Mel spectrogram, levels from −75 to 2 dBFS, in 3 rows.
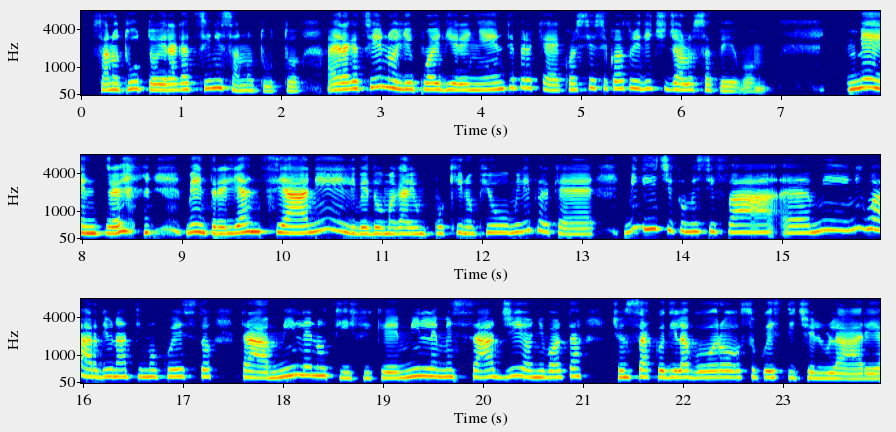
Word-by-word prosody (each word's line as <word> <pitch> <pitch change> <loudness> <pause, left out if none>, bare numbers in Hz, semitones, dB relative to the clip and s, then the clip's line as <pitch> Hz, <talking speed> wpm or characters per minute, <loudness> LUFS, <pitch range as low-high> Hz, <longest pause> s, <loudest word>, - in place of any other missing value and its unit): Sanno 210 0 0
tutto, 230 -2 -2
i 200 - +2
ragazzini 220 +6 +1
sanno 185 -8 -7
tutto. 160 -2 -11 0.2
Ai 210 +3 +4
ragazzini 250 +7 +3
non 290 -4 +3
gli 230 -2 +1
puoi 220 -1 0
dire 205 0 -1
niente, 220 +6 -2
perché, 265 -9 -5
qualsiasi 210 +7 -5
cosa 255 0 -2
tu 270 - -4
gli 255 - +1
dici: 245 0 -6
"Già 215 -2 0
lo 200 - -1
sapevo". 170 -7 -7 0.9
Mentre 230 -3 +5 0.6
mentre 245 -4 +3
gli 235 +2 +3
anziani, 275 +3 +6
li 225 -3 -1
vedo 215 0 +1
magari 210 0 0
un 210 -1 -4
pochino 220 0 -5
più 250 +4 -4
umili, 255 +5 -3
perché: 200 -10 -4 0.3
"Mi 265 +12 -4
dici 375 -3 +1
come 280 -2 0
si 280 0 -4
fa, 255 - +1
ehm, 240 +1 -2
mi 330 0 -3
mi 395 +3 -6
guardi 250 -11 +1
un 245 -1 0
attimo 240 -1 -2
questo". 250 0 -4 0.2
Tra 210 -4 +4
1000 285 +8 0
notifiche, 200 -8 -4
1000 260 +3 +1
messaggi, 240 +1 0
ogni 225 -1 0
volta 225 +4 -4 0.3
c'è 230 - -4
un 230 - +3
sacco 235 0 0
di 225 +1 -3
lavoro 220 0 -1
su 230 0 -8
questi 220 -2 -3
cellulari. 180 -3 -3
230 Hz, 155 wpm, -21 LUFS, 210-260 Hz, 0.9 s, anziani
